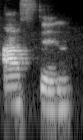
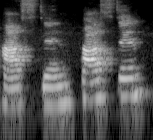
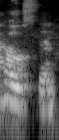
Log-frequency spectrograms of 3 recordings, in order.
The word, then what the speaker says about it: Hostin: were reaching him and it's pronounced Hostin, like hostile, the sound. Gotta look out for our fearless lead. Come on, Hostin, not hosting, Host.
